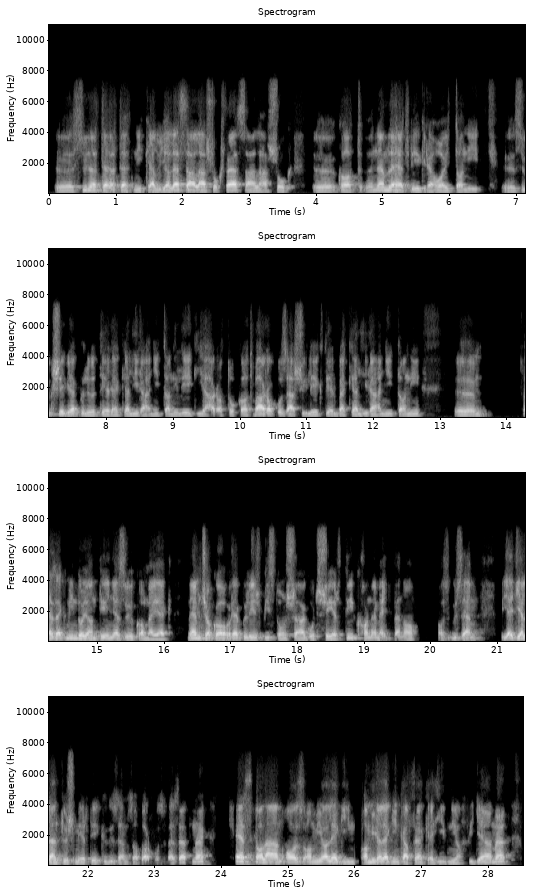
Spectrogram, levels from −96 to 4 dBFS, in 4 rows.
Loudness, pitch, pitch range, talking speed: -20 LUFS, 95 Hz, 90-100 Hz, 100 wpm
